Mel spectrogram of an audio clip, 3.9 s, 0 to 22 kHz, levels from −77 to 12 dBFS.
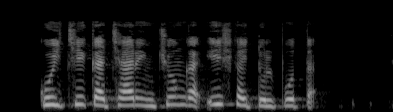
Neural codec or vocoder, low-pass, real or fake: vocoder, 44.1 kHz, 128 mel bands every 512 samples, BigVGAN v2; 9.9 kHz; fake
